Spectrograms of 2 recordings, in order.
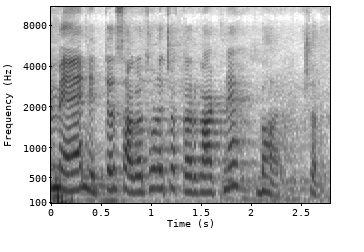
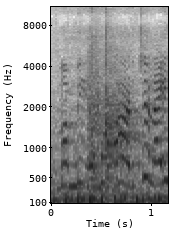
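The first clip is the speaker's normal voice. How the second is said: ordinary talk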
